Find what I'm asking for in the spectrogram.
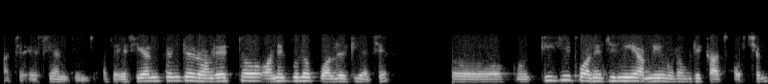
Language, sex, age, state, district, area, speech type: Bengali, male, 30-45, West Bengal, Purba Bardhaman, urban, conversation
